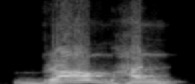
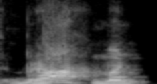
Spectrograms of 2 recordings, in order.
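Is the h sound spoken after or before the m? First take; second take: after; before. First: The h sound comes after the m. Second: The h sound comes before the m. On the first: The speaker calls it wrong. "So it's not Brahman" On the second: The speaker calls it right. "It's Brahman. First ha comes and then ma comes"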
